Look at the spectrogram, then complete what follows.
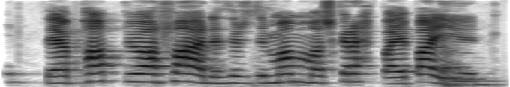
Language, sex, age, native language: Icelandic, male, 12, Icelandic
